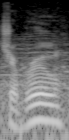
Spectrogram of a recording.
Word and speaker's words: Giroux: the name, and as it's just pronounced and spelled exactly like the hockey player Claude Giroux from the Flyers. Martin gets the pass. Tigers really playing well today. Defense, Giroux.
